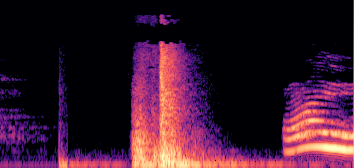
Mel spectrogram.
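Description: A body thumps down onto a mattress.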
